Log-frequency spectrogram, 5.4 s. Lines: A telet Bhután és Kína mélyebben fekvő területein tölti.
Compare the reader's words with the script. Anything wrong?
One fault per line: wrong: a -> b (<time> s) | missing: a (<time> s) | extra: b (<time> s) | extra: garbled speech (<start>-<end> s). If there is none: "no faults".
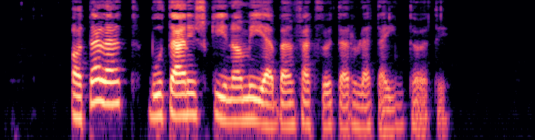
no faults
